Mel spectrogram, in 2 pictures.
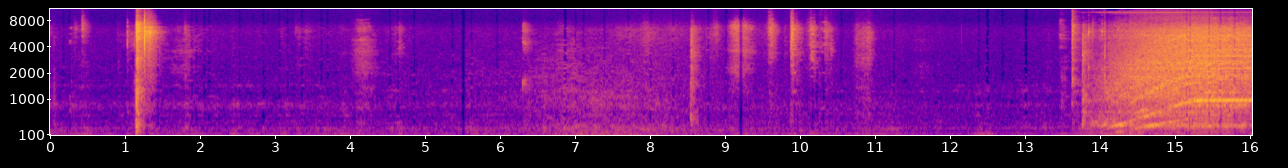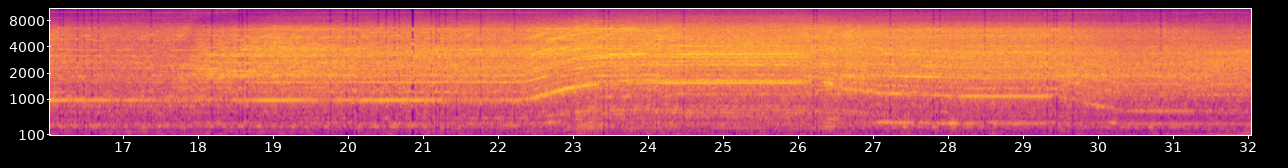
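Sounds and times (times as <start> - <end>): lathe motor and gears whining: 13.8 - 32.0.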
